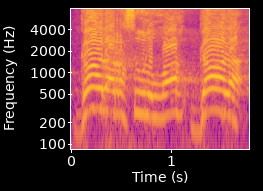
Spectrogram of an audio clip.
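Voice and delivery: "Gala" opened on a hard g instead of q; Yemeni g. Shown as a demonstration. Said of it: "yang dari Yaman".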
